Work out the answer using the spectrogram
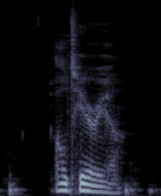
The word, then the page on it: ulterior: Australian English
